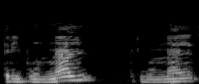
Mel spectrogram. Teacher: su sílaba tónica también es la última pero termina en L y por eso no se acentúa o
